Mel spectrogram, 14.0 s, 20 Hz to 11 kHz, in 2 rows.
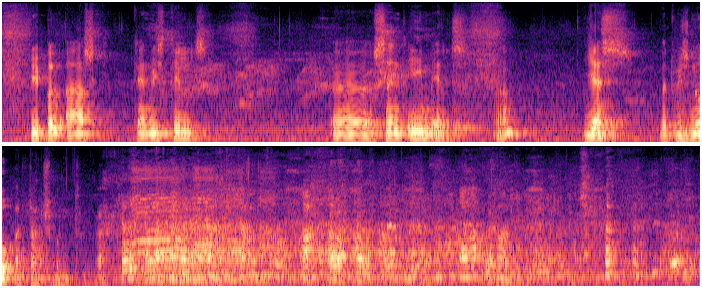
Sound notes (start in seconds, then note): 8.0 much laughter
